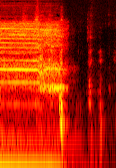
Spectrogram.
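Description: A sound effect from a soundboard: a steady, buzzing held tone that cuts off abruptly a little over a second in.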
